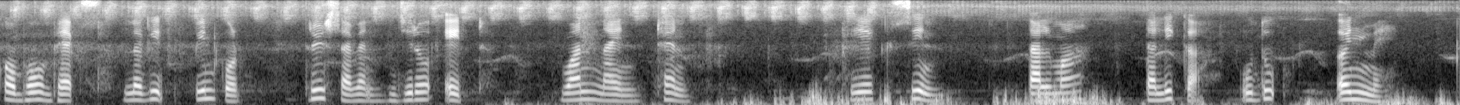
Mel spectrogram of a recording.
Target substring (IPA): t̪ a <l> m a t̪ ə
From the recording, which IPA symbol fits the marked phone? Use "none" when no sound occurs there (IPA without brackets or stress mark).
l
